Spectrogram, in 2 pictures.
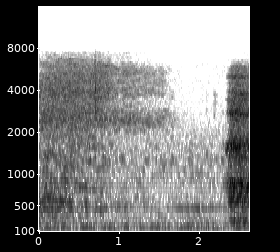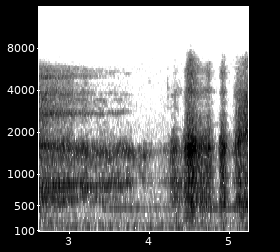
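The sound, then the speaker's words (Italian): A long, slow inhale, followed by a fuller, louder exhale and a few short breathy puffs at the end, with no talking. “la scelta che faccio in ogni momento è di essere grato, la scelta è mi fermo, faccio un bel respiro”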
